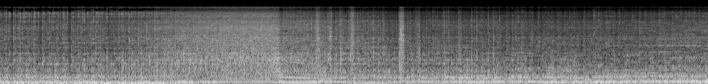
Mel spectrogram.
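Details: 1985 Monte Carlo with a single-turbo 4.8 V8 and 4L80E, being fixed for not making boost: heavy idle blips up and settles with a raspy puffing edge; exhaust leak under the header wrap, possibly at an unused O2 sensor plug.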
